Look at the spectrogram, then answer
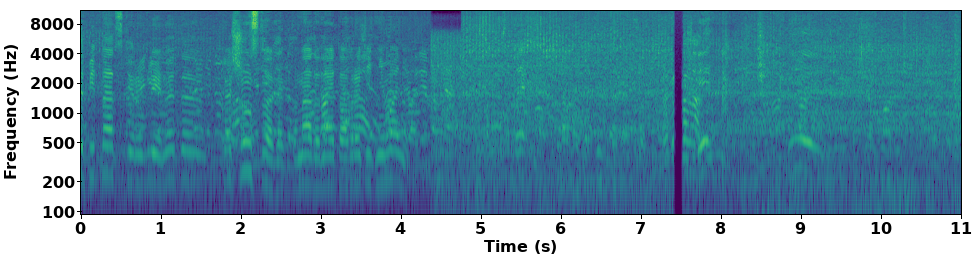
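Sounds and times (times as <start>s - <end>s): steady low rumble: 8.1s - 11.0s.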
